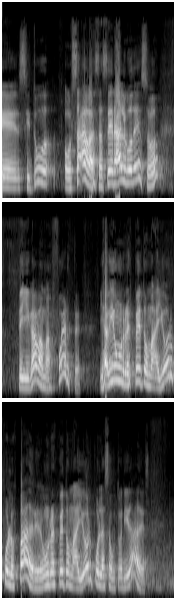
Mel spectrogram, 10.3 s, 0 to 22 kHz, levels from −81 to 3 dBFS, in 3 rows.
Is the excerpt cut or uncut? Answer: uncut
